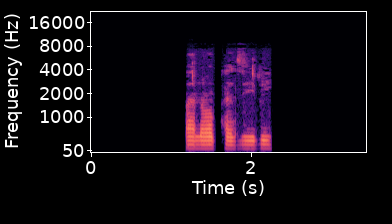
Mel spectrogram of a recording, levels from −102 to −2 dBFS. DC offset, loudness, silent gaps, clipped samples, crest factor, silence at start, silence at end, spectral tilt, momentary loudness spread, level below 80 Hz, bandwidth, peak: under 0.1%; -32 LUFS; 1.56-1.60 s; under 0.1%; 24 dB; 1.2 s; 1.2 s; -5 dB/octave; 15 LU; -84 dBFS; 8 kHz; -12 dBFS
